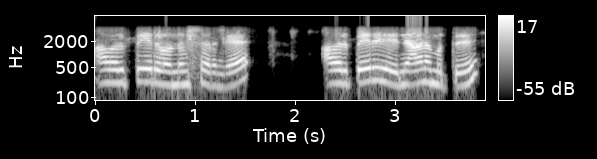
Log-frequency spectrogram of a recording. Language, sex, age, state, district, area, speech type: Tamil, female, 30-45, Tamil Nadu, Dharmapuri, urban, conversation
